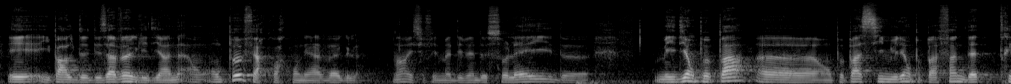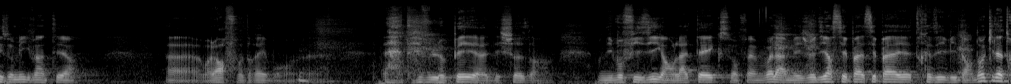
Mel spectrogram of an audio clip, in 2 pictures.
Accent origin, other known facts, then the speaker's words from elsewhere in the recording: Valence, Auvergne-Rhône-Alpes, France; Je me rappelle quand j'étais petit à Valence, quand j'étais à l'école, à la cantine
